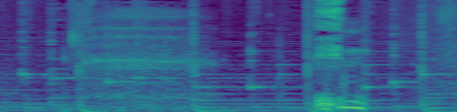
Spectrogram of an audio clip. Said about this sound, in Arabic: عفوا كنت بكح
